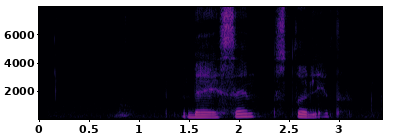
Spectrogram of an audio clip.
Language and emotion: Russian, neutral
